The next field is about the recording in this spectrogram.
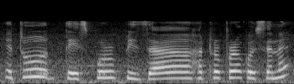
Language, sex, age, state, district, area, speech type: Assamese, female, 18-30, Assam, Sonitpur, urban, spontaneous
